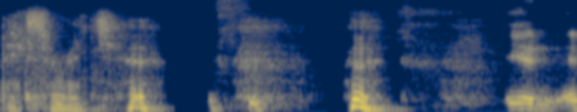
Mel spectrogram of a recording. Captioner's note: chuckling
